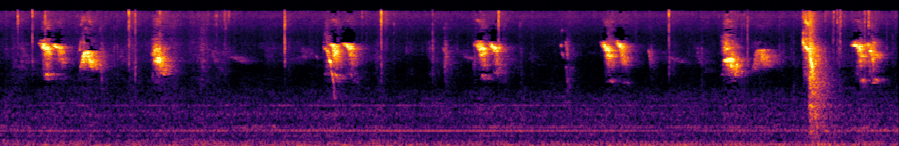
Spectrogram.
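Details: House sparrows bathing at a South African home: short repeated chirps in small groups, a sharp splash-like burst near the end, and a persistent low hum.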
